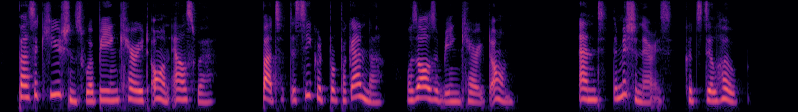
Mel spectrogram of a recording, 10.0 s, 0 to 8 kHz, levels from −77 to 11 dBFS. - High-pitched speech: Yes, high, 225 Hz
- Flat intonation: No, average, 3.5 semitones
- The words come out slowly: Yes, slow, 125 wpm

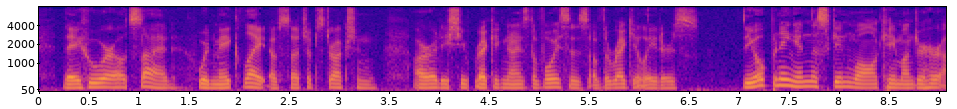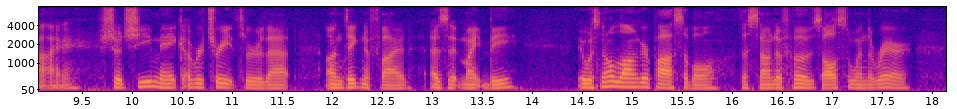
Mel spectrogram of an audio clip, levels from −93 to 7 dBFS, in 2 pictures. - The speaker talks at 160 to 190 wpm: Yes, average, 175 wpm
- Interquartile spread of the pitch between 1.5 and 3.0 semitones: Yes, average, 2.7 semitones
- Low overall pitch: Yes, low, 130 Hz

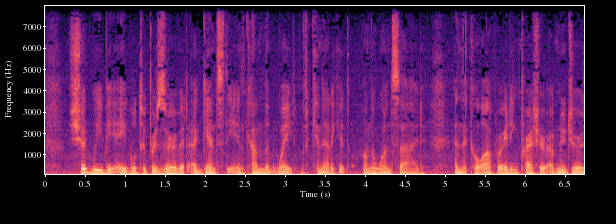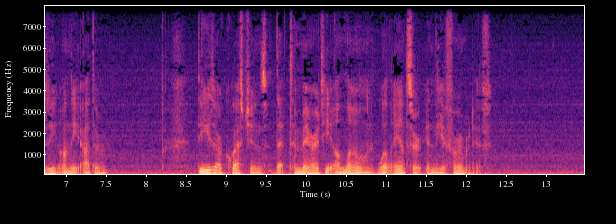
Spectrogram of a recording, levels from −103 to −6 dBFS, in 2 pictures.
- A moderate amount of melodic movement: Yes, average, 4.7 semitones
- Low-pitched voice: Yes, low, 110 Hz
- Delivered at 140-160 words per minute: No, average, 175 wpm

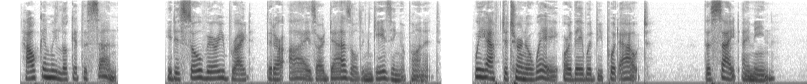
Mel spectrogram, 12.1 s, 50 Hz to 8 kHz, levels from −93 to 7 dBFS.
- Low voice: No, medium, 165 Hz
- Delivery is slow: No, average, 180 wpm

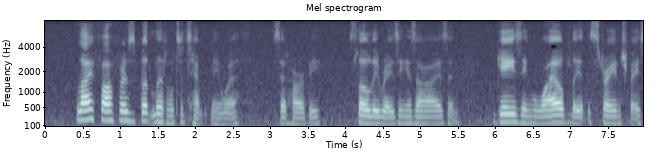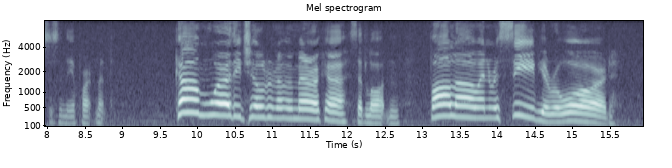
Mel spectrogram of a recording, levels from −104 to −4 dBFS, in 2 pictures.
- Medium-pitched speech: Yes, medium, 170 Hz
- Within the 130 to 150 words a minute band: Yes, slow, 135 wpm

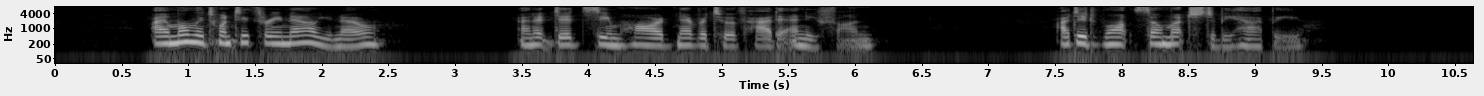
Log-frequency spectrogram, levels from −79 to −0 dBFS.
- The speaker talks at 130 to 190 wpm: Yes, average, 150 wpm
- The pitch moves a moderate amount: Yes, average, 3.5 semitones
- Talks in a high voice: Yes, high, 195 Hz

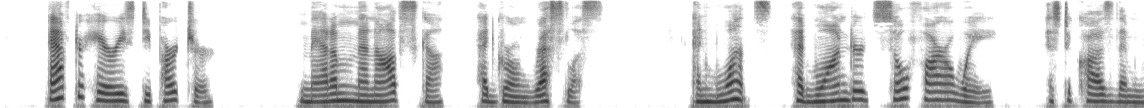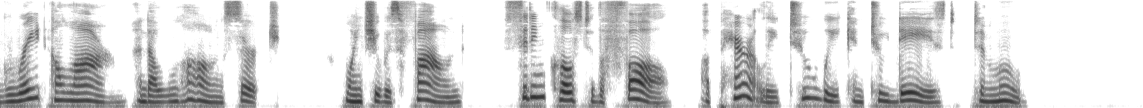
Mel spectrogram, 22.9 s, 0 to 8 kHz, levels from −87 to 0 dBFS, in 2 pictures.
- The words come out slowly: Yes, slow, 110 wpm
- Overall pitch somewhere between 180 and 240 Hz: Yes, high, 190 Hz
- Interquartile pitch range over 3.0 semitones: Yes, average, 4.3 semitones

